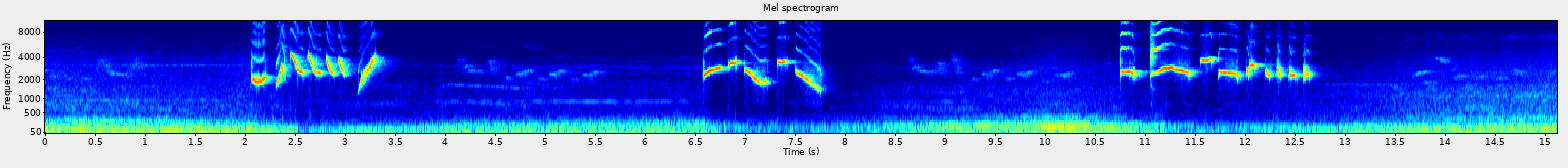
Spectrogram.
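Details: Orange-headed thrush song played to make kept birds sing; three bursts of rich, varied, fast whistled phrases with sweeping up-and-down notes, separated by quiet pauses with faint distant chirps and low background hum.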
